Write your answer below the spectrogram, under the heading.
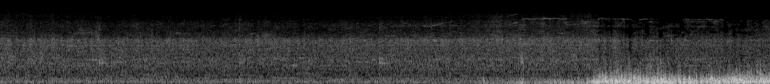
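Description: Low engine and traffic drone builds into a loud, rough roar near the end, with no animal calls audible.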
